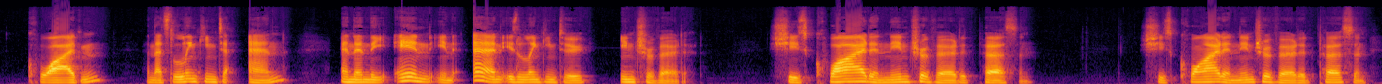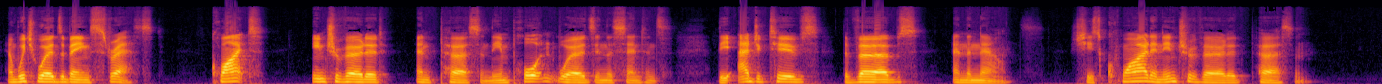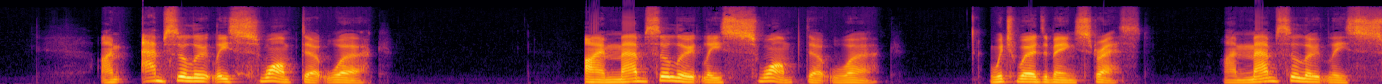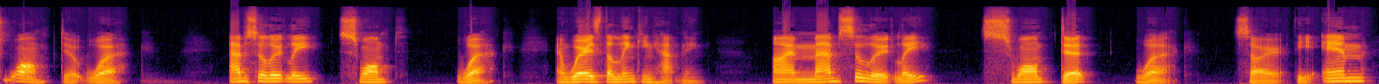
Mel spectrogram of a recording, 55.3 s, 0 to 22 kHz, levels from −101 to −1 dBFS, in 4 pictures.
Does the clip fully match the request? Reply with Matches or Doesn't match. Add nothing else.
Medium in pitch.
Doesn't match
